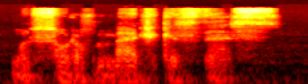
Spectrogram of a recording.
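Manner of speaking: very quiet, whispered mutter under the breath. A player's character, seeing the vision, mutters so Sapphire can hear. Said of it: "I'll probably mutter under my breath".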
